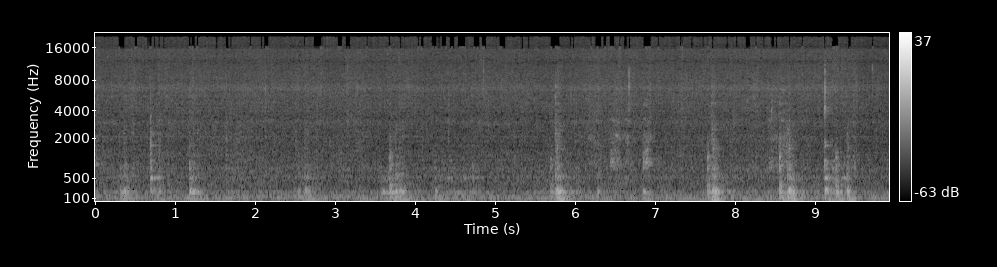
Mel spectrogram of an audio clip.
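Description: Whole dried red chillies, two black cardamoms and a cinnamon stick sizzle and fry in oil in a pan for keema, a steady crackle broken by sharp pops and stirring clatters, no talking.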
